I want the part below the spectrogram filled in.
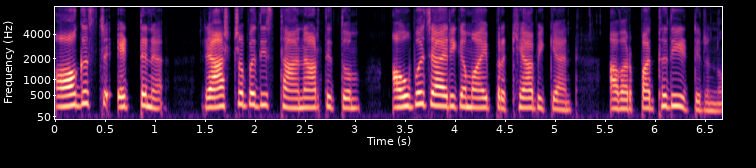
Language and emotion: Malayalam, neutral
